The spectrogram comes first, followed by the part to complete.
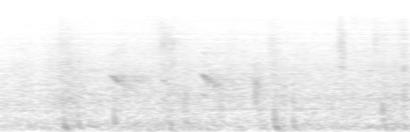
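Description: Faint outdoor ambience: scattered light taps, with two brief rising high-pitched chirps about half a second and a second in.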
